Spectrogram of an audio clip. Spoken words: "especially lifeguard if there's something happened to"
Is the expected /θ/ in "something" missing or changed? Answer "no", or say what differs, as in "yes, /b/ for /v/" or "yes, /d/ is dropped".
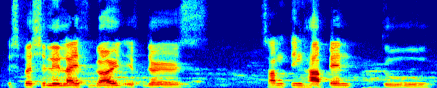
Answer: yes, /t/ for /θ/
